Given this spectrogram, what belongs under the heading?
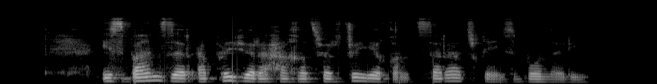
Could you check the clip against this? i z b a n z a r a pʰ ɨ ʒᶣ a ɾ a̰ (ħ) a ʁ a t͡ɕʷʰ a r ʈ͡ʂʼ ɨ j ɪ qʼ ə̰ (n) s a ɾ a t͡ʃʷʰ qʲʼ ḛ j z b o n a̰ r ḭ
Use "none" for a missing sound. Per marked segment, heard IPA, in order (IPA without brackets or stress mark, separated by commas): ħ, n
